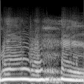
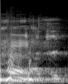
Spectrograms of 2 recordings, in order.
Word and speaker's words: Van der Hae: chairman and thank you it is mr van der hae right not mr haye two split word and it gets butchered all the time okay it sounds very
